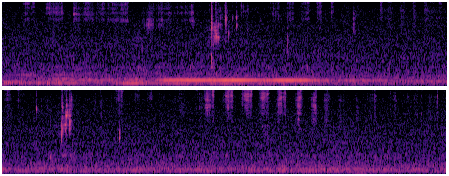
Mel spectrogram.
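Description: A razor scrapes softly across stubble.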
